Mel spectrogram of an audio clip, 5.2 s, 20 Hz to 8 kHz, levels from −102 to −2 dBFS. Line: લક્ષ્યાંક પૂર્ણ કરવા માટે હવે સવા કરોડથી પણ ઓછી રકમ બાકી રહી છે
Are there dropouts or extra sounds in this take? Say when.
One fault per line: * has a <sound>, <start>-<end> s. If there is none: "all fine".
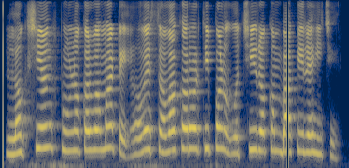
* has a dropout, 4.3-4.3 s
